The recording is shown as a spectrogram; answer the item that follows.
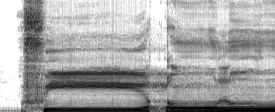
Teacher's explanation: Huruf lam kita baca panjang dengan panjang dua harakat karena huruf lam yang berdhammah u ini bertemu dengan huruf wawu sukun.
